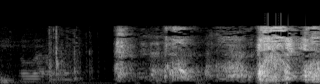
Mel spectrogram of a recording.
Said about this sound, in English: That's as bad as my cough.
